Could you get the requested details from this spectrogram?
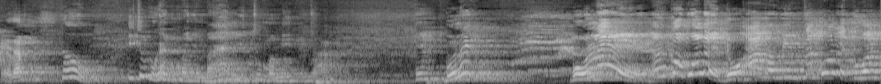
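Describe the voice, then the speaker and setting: A male pastor preaching a sermon in a lively manner, chuckling often and acting out sample prayers. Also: high voice, slight background noise. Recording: echoey hall, voice far from mic.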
